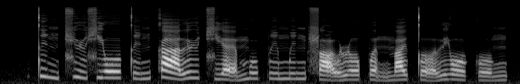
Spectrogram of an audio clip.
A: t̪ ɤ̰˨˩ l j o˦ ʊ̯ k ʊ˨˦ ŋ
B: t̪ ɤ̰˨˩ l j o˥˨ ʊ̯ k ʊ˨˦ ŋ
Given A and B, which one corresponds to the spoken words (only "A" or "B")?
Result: B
